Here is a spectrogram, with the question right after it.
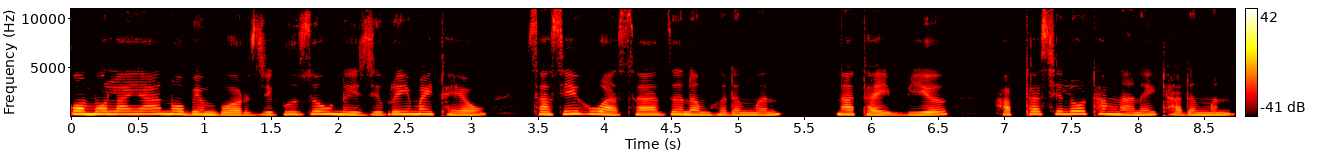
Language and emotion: Bodo, neutral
